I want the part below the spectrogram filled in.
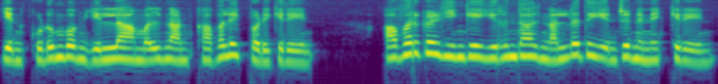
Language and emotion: Tamil, sad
